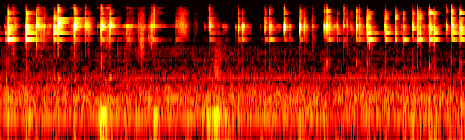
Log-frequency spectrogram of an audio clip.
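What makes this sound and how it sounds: Long nails tap and scratch a hollow, empty glazed ceramic skeleton mug held close to the mic. Quick, bright clicks and ticks come in dense bursts, with brief scratchy rasps between them and very short ring after each tap.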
